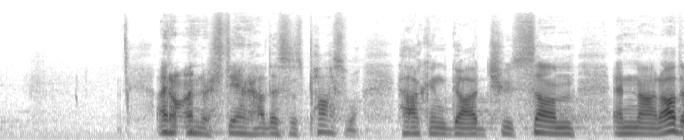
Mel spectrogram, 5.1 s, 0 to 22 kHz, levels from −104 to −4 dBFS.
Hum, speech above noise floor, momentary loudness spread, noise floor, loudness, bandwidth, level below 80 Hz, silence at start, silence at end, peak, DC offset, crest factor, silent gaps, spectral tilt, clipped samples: none; 40 dB; 10 LU; -80 dBFS; -41 LUFS; 15.5 kHz; -88 dBFS; 0.95 s; 0 s; -18 dBFS; under 0.1%; 24 dB; none; -5 dB/octave; under 0.1%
